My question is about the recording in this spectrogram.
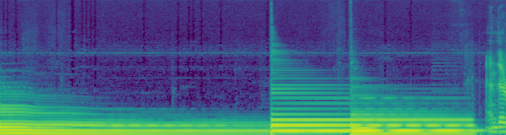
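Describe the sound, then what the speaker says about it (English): Acoustic guitar in standard tuning with the open low E string plucked and left ringing, a sustained low note that slowly fades before being struck again twice, heard close and alone. "So that means if we play the open E string,"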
